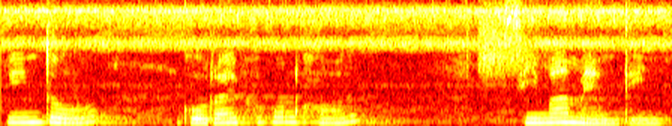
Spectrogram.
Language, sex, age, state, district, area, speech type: Santali, female, 18-30, West Bengal, Bankura, rural, spontaneous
